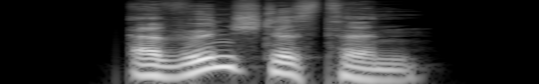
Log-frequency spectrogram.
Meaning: 1. superlative degree of erwünscht 2. inflection of erwünscht: strong genitive masculine/neuter singular superlative degree
- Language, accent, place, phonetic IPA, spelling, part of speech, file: German, Germany, Berlin, [ɛɐ̯ˈvʏnʃtəstn̩], erwünschtesten, adjective, De-erwünschtesten.ogg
